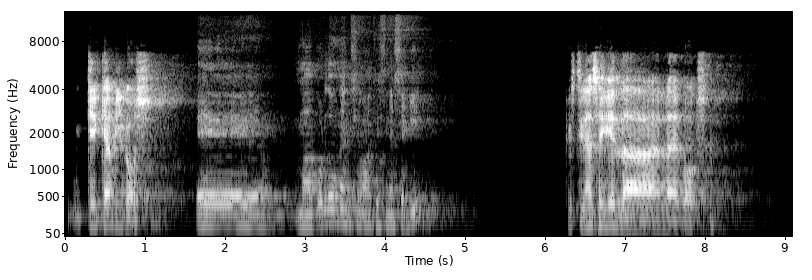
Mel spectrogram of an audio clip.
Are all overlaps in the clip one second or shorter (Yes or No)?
Yes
